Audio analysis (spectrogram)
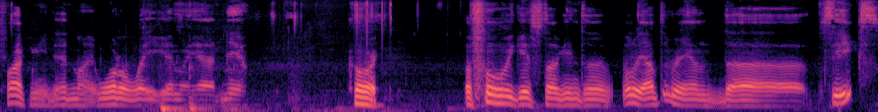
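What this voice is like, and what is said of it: Damaged, strained voice. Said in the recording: “his voice is fucked ... this is the best you've sounded since Saturday afternoon”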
